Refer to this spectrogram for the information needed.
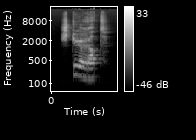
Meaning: a steering wheel (primarily of watercraft)
- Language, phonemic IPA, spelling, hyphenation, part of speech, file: Dutch, /ˈstyː(r).rɑt/, stuurrad, stuur‧rad, noun, Nl-stuurrad.ogg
